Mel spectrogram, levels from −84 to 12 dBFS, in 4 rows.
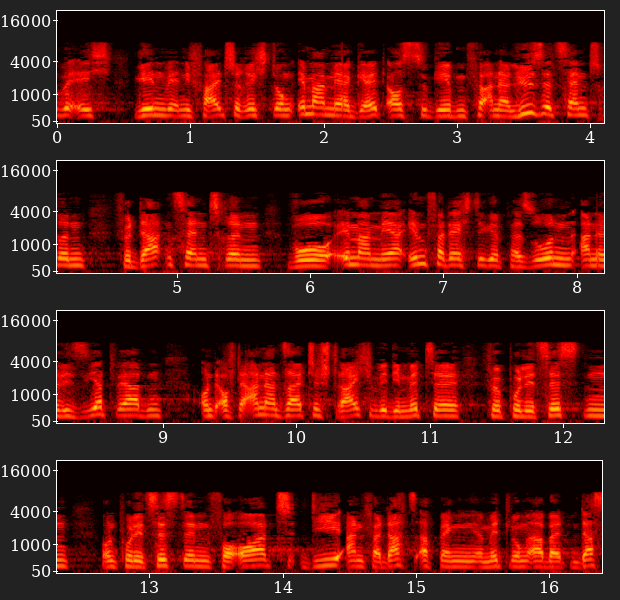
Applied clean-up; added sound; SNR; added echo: none; none; none; none.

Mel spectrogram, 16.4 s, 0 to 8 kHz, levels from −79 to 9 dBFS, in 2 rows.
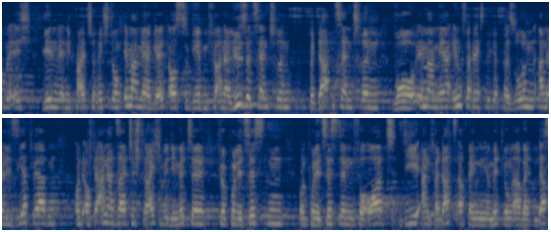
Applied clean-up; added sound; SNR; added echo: neural separator model SepFormer DNS4.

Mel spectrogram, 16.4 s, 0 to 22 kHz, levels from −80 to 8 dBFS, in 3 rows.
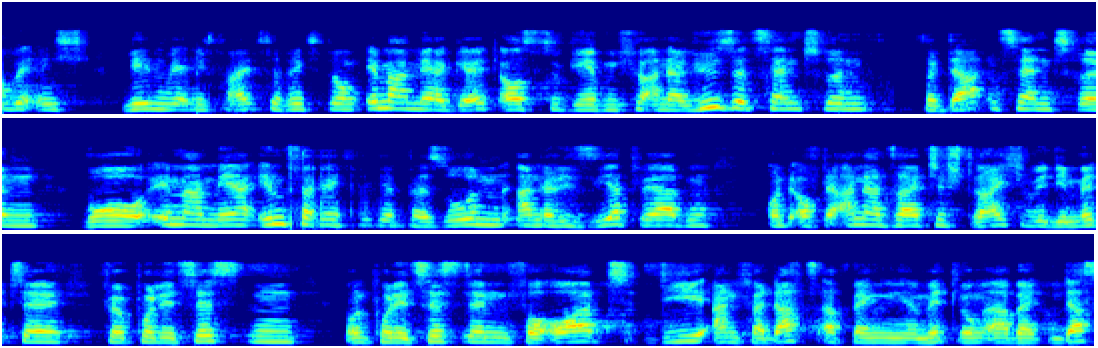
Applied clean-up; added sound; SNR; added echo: neural mask model DeepFilterNet 3.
